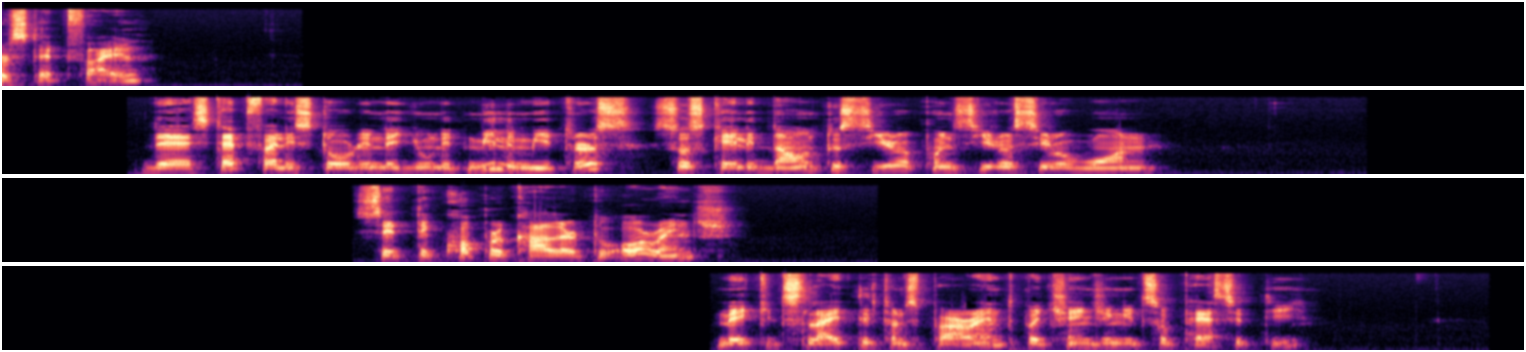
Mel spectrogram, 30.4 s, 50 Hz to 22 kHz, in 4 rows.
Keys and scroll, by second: 9.3-11.5 typing, 10.1 Tab, 10.9 Tab, 11.6 Return, 28.3 0, 28.5 ., 28.6 5, 28.7 Return.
